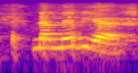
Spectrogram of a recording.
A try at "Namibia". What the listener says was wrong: The eye. Check the eye out. It's not silent. Namibia. Namibia.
